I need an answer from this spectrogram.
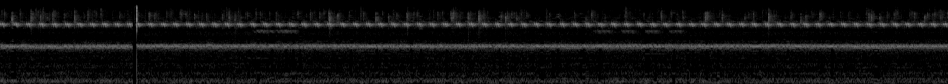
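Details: Crickets at night produce a sustained high drone and rapid pulsed chirps around four per second; a sharp click breaks in early, and a few faint short higher notes sound twice later.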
